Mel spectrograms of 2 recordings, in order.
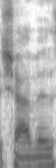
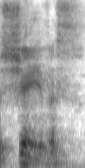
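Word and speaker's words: Chaifetz: Like, is it how you said the Chavez Center? yes, the Chavis. Yep.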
